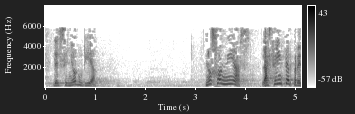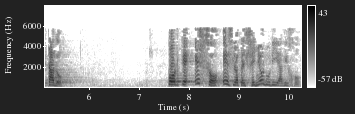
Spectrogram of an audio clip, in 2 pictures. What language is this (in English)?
Spanish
